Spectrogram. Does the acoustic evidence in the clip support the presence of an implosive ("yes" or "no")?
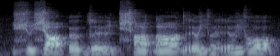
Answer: yes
